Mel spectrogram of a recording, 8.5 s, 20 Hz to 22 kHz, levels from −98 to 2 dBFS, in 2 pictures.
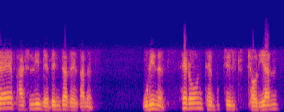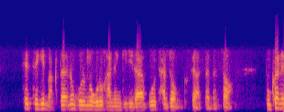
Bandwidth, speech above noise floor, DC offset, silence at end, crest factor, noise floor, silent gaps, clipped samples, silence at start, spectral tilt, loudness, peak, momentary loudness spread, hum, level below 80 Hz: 6.8 kHz; 48 dB; under 0.1%; 0 s; 18 dB; -74 dBFS; none; under 0.1%; 0 s; -7.5 dB/octave; -26 LUFS; -8 dBFS; 8 LU; none; -78 dBFS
